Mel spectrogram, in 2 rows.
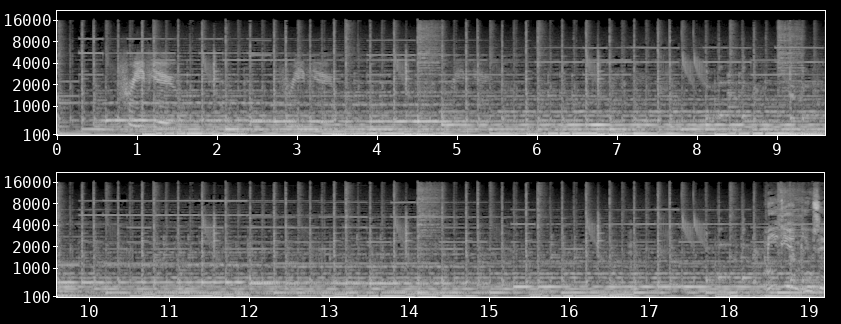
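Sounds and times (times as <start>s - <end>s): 
building up music loop: 0.0s - 19.1s.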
